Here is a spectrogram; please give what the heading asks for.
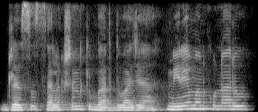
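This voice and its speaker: A woman's voice: mid-range voice, fast, mellow, lightly acted. A woman reading a playful teasing young woman.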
